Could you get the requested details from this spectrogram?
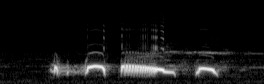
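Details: Single coo phrase of a spotted dove meant to stimulate wild doves into answering: stuttering short hoots leading into a drawn-out, gently falling mellow coo and one short closing coo, clean with little background.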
